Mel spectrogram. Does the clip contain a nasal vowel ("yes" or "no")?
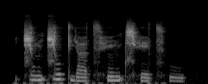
yes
